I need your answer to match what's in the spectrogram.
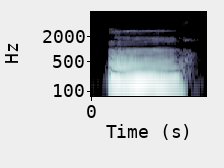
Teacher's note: an n, consonant sound using the tip of the tongue and vibration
